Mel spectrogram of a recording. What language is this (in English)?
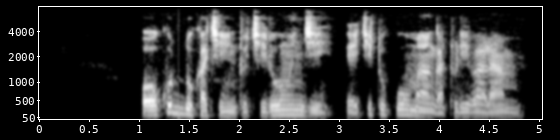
Ganda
